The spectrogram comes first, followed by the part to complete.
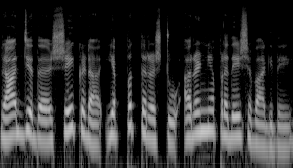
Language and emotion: Kannada, neutral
